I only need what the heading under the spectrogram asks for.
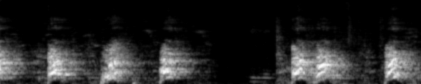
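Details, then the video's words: Morning barking from Leo, a German Shepherd guarding his village against passing cattle, vehicles and dogs: three harsh barks in quick succession, a brief pause of near silence, then two more forceful barks. "बघा बघा! सकाळी असा गोंधळ घालतो Leo The German Shepherd"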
